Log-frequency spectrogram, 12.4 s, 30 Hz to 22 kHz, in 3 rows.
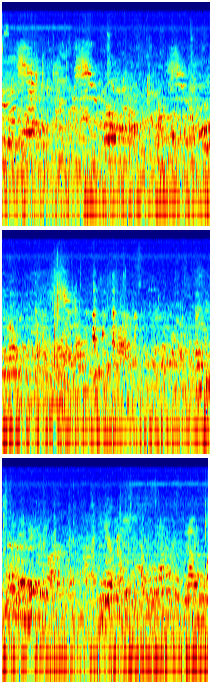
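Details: Havana Brown cats, three females about eight months old, at the TICA-sponsored GLASS Citicats Cat Show in Portage, Indiana, June 25, 2011; several short rising-falling meows over steady indoor crowd chatter and people talking nearby.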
